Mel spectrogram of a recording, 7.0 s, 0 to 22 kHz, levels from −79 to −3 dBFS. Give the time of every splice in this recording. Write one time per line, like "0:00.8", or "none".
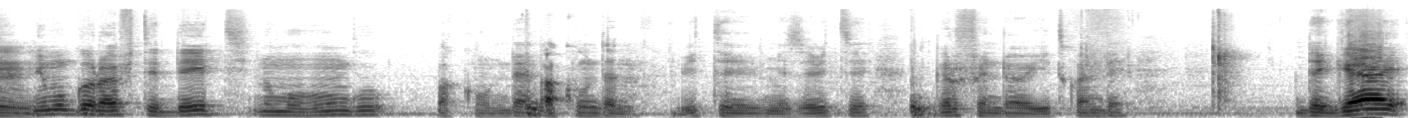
0:03.3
